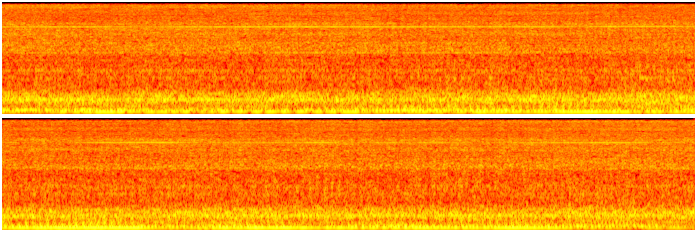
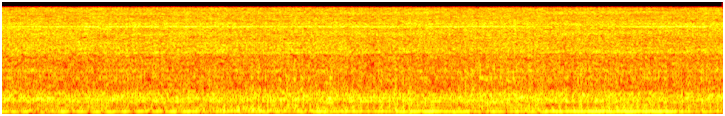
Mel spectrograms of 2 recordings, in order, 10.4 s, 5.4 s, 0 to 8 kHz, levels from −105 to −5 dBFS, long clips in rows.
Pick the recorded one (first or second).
first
